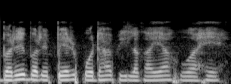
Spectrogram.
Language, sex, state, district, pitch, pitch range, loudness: Hindi, female, Arunachal Pradesh, Longding, 200 Hz, 190-205 Hz, -16 LUFS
